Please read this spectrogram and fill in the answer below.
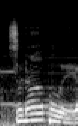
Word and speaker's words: Sinopoli: So, next up is Joe, and hopefully I'm going to pronounce it right, Sinopoli? Sinopoli, okay, like Napoli or something.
